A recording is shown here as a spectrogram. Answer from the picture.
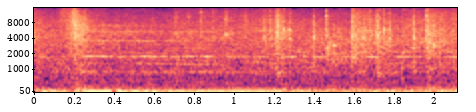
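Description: Cinematic trailer music built from sound design: a heavy sustained bass drone with dense, crunchy mechanical clicks and hits over it. A thin steady high tone runs through it.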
